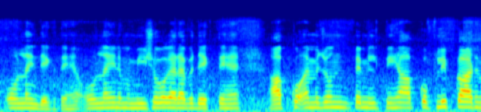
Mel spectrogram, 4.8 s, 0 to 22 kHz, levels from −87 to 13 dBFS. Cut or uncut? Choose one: uncut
